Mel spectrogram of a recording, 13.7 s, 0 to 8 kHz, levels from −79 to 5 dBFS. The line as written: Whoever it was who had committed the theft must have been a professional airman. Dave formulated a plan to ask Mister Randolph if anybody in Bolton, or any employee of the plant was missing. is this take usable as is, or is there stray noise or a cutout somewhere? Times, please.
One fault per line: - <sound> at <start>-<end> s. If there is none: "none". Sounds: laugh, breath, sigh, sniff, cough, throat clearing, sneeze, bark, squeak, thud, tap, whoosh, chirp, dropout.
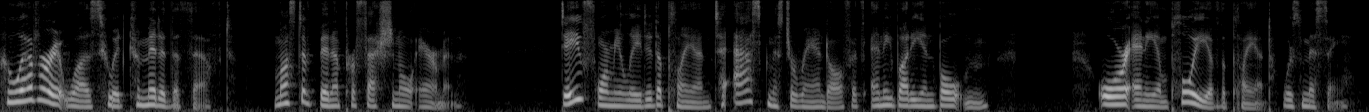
none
